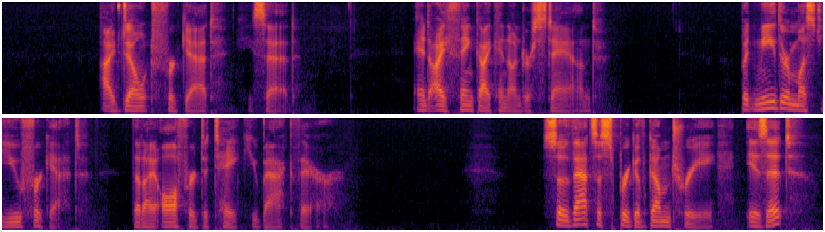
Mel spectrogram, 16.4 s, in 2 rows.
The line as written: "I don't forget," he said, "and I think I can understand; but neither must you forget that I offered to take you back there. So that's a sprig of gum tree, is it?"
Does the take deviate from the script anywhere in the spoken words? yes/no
no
